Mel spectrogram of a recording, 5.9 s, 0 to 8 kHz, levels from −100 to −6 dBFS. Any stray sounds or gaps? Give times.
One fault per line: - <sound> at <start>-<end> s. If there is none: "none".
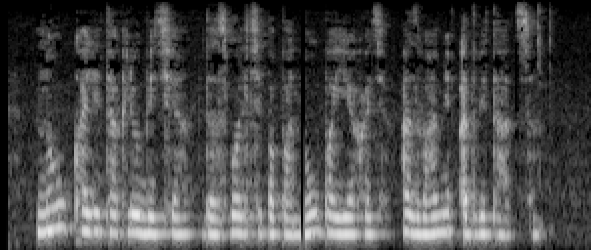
- dropout at 3.0-3.0 s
